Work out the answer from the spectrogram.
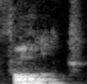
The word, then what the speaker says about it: Volk: same thing here so actually in german they would pronounce it like that folk and falk means like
